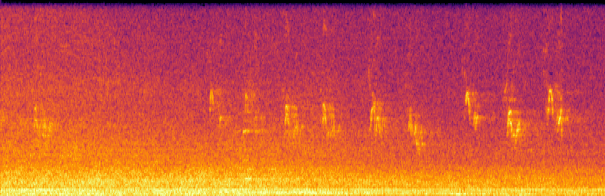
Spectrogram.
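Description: Small birds chirping over and over in short, high calls, above a steady faint hum that slowly fades.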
